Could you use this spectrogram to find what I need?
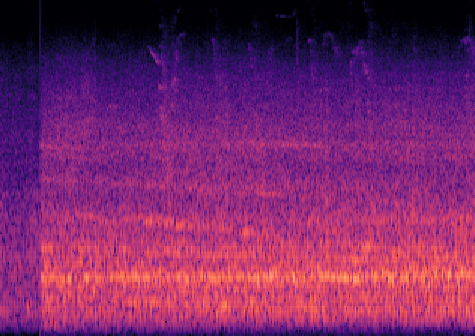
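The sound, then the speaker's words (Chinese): A subway train runs as it arrives at a station: a loud, steady rumble and rattle that starts abruptly after about half a second and holds to the end, with faint high squeals drifting above it. “持单程票的乘客，请您保存好车票，以便出站使用。大宝台站到了。 We are arriving at 大宝台 station.”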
